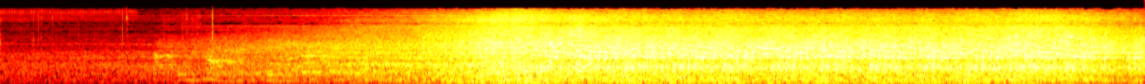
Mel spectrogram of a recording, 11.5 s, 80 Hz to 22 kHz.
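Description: Virgin Trains Class 390 Pendolino electric express passing a platform at speed. The rush of wheels on rail builds over the first few seconds, stays loud through the middle, and starts to fall away near the end.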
